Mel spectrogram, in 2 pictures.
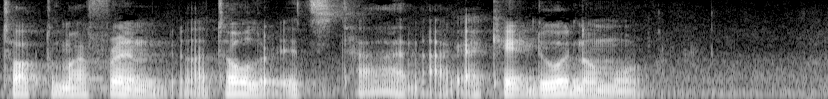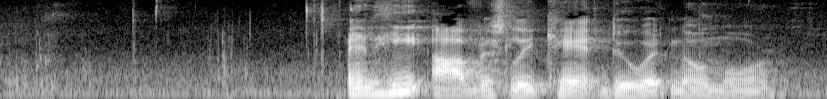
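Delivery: emotional, heavy-hearted voice. Speaker telling how she told her friend it was time, getting emotional. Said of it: "I'm getting emotional again".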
